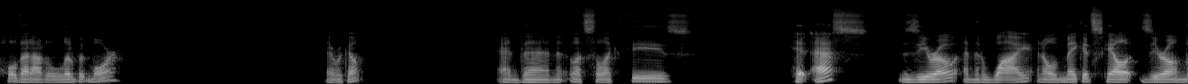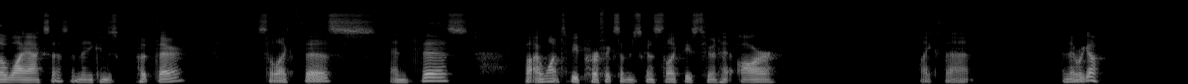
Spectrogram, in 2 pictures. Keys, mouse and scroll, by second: 0.6-2.1 right drag, 0.6 g, 2.0 a, 2.5-4.7 middle drag, 4.1 a, 4.5 a, 4.7 c, 5.7 c, 6.3-7.8 right drag, 7.1 s, 11.4-12.8 drag, 13.1 a, 13.3 right click, 13.9 click, 15.5 right click, 16.2 ctrl+z, 16.7 click, 17.9 c, 18.3 right click, 19.5 r, 19.9 click, 21.7-23.3 drag, 23.2 a.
